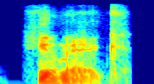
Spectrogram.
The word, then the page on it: humic: British English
